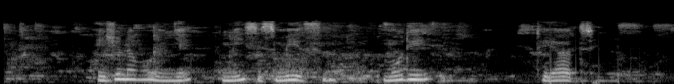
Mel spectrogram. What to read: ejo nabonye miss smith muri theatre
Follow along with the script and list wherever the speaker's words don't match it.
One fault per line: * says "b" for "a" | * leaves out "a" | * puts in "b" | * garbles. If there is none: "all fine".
all fine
